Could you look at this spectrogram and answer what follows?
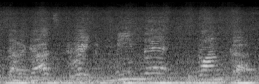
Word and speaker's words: Minnewanka: Minnewanka. That's the proper pronunciation, not the mini.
